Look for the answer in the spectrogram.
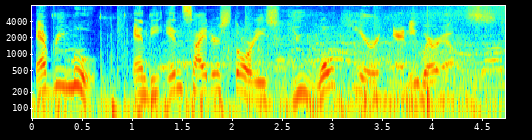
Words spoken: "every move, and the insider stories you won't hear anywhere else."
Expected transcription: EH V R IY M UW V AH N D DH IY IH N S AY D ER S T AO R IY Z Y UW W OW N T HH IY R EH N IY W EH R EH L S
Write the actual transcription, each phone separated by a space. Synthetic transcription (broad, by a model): EH V R IY M UW V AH N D DH IY IH N S AY D ER S T AO R IY Z Y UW W OW N T HH IY R EH N IY W EH R EH L S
